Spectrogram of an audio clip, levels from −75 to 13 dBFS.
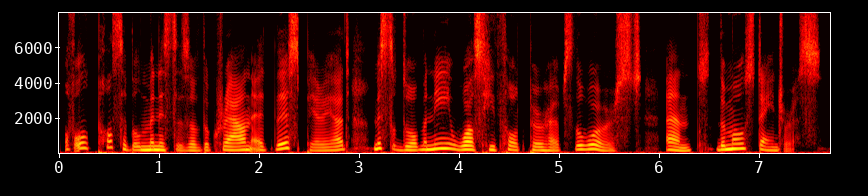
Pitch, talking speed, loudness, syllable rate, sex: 210 Hz, 170 wpm, -19 LUFS, 4.6 syllables/s, female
